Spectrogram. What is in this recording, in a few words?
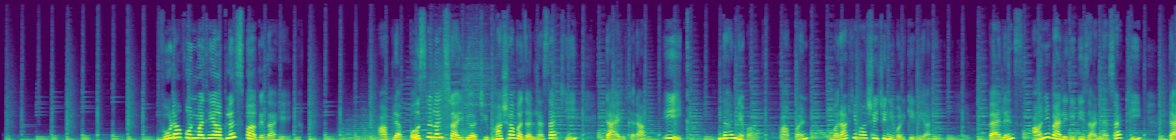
ivr marathi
